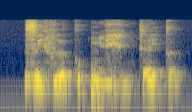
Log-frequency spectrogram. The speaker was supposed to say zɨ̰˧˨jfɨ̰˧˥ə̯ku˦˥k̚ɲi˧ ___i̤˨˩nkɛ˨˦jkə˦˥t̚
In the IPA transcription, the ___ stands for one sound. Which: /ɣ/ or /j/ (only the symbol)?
ɣ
